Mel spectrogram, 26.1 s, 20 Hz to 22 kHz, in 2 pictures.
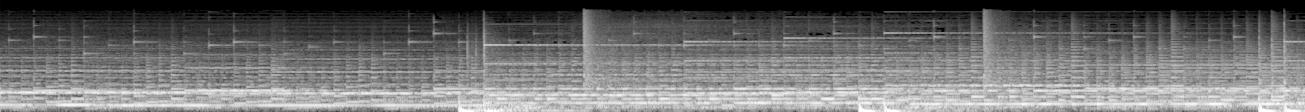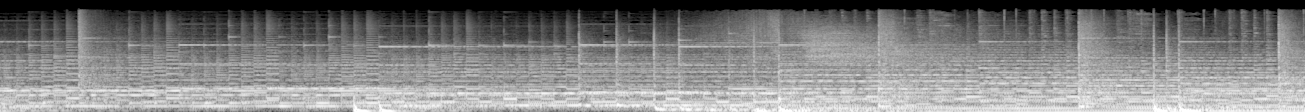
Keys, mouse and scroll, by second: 0.2-1.8 middle drag, 1.8 click, 3.3 ctrl+b, 6.3 click, 6.7-8.5 middle drag, 8.5-9.1 scroll up 2, 9.1 ctrl+r, 12.1 ctrl+r, 14.3 click, 15.0 KP_7, 16.1 click, 18.1 shift+click, 19.2 shift+click, 20.3 shift+click, 25.1-26.1 middle drag.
